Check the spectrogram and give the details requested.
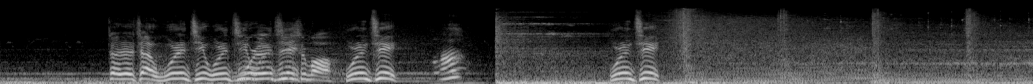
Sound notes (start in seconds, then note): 5.1 drone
